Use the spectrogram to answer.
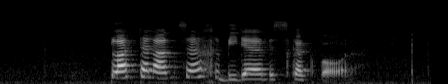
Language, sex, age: Afrikaans, female, 19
